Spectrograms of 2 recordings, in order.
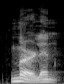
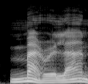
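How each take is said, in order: First: The name is squeezed into two short syllables. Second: The name is said with full, separate syllables. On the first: This is how people who live there say it. The speaker calls it right. "Det är som Merlin, säger man" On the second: This is how outsiders would say it. The speaker calls it wrong. "Maryland skulle du och jag ha sagt"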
